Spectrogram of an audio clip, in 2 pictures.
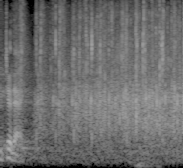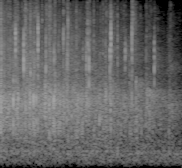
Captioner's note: applause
